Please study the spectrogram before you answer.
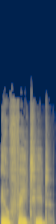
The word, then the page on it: ill-fated: British English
